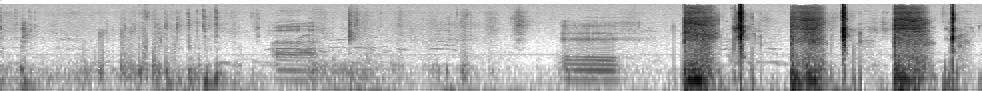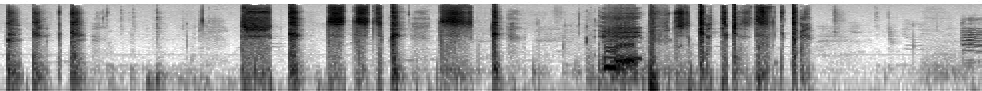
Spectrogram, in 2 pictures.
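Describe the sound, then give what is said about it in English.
Beatboxing: a voice mimics drums with sharp, loud clicks and punchy bursts in a quick, uneven rhythm, preceded by a few soft buzzing, hummed tones. “Who taught you on the beatbox, bro?”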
